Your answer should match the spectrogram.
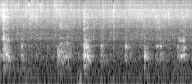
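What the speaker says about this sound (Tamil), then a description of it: "இஞ்சி பூண்டு சேர்த்துட்டு நல்லா கிளறிடலாம்" Chopped tomato, ginger and garlic frying in a pan for tomato biryani, a constant sizzling hiss with repeated soft scrapes of a spoon stirring at an uneven rhythm, close by and without voices.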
